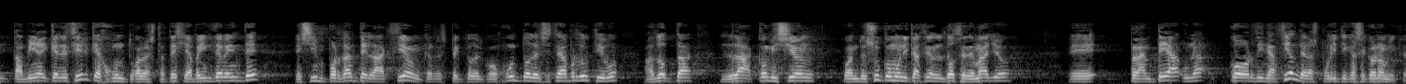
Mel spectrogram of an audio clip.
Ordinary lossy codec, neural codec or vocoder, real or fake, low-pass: none; none; real; 7.2 kHz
